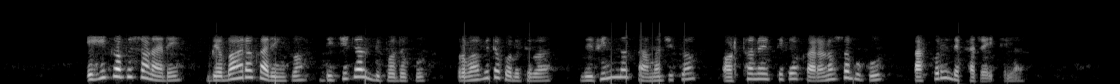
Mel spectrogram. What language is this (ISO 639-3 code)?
ori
